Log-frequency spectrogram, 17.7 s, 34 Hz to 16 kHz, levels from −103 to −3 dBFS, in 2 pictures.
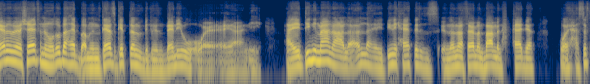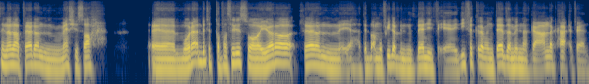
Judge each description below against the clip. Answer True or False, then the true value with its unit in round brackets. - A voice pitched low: True (125 Hz)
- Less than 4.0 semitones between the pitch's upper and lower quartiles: False (4.7 semitones)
